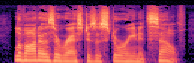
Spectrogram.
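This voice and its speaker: A woman with a very deep, low voice is heard on a very clean recording with a silent background. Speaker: news podcast host. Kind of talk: news bulletin reading. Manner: formal; measured, somber newsreader delivery.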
